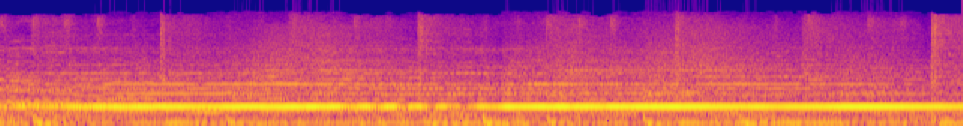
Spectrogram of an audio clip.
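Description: Slowed-and-reverbed Bollywood ballad, with one long note held steady over a deep bass.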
